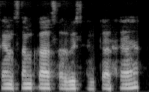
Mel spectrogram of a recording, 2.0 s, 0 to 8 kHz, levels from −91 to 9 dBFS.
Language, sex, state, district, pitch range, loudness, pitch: Hindi, male, Jharkhand, Deoghar, 120-135 Hz, -19 LUFS, 130 Hz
